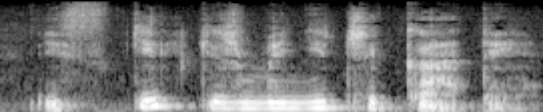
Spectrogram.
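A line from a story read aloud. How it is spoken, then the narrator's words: Irritated mutter. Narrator (Ukrainian): пробурмотів роздратовано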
